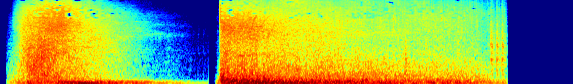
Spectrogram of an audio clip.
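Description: Two loud whoosh-and-boom transition sound effects. The first swells and fades within about a second and a half. The second starts suddenly, runs about two seconds, and cuts off near the end.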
